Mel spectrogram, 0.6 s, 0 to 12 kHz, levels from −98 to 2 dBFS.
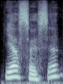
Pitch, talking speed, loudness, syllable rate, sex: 190 Hz, 285 wpm, -15 LUFS, 5.7 syllables/s, male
